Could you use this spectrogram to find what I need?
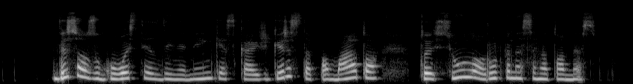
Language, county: Lithuanian, Alytus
